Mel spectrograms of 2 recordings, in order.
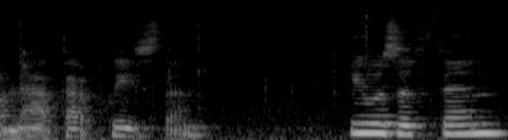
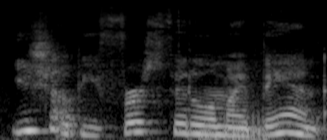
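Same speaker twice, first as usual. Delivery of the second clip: eager exclamation; 3 semitones higher, 8 dB louder than usual. A narrator's reading. Franz promising Nat a place in his band, loud and proud. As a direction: call it out proudly across the room. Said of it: "added Franz".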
